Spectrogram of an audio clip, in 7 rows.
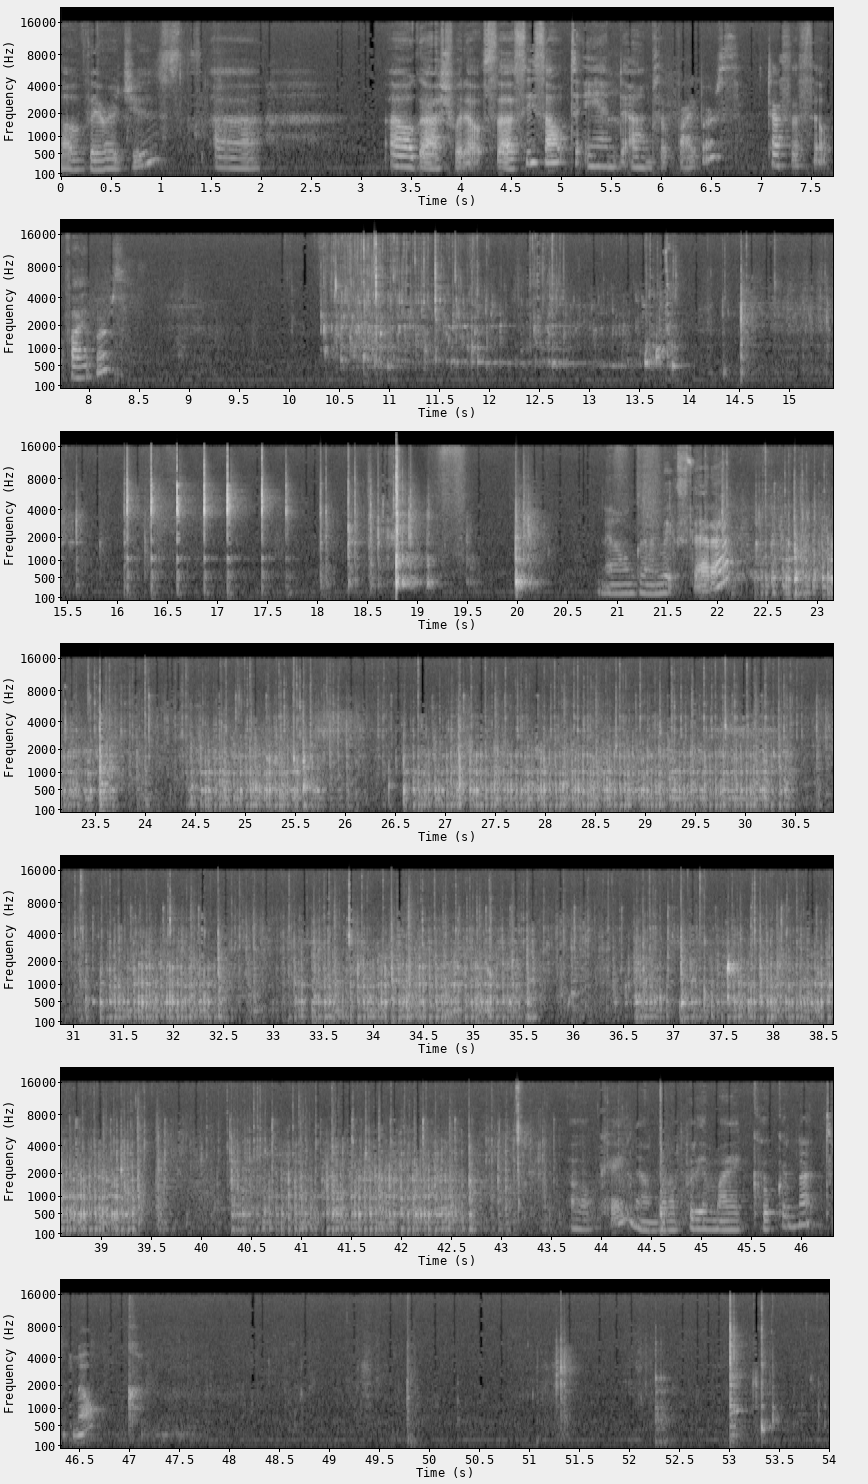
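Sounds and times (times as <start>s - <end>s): liquid pouring: 10.3s - 14.0s, 22.2s - 43.4s
stick blender motor humming: 21.7s - 44.9s.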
